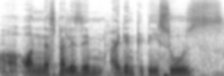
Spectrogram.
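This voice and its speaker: A man with an Odisha accent speaks at a fairly high pitch and a moderate pace. Noticeable background noise runs underneath. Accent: Indian (Odia) English. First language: Odia. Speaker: diplomat. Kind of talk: interview. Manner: hesitant, many fillers.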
